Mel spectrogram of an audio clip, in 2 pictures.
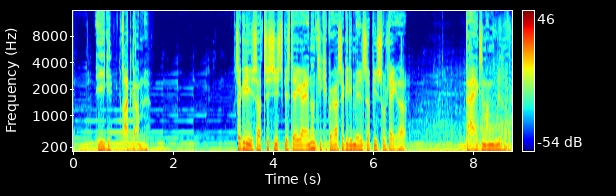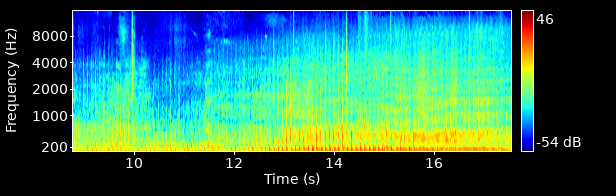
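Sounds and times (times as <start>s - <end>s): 
speech: 0.4s - 1.6s, 3.2s - 6.8s, 7.8s - 8.9s
military helicopter rotor chopping low over treetops: 4.9s - 17.5s.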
